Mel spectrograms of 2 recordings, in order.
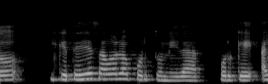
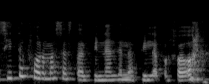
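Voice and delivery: usual speaking voice

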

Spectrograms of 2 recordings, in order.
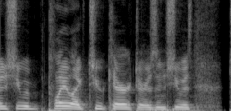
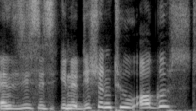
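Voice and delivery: affected, put-on French accent; 4 semitones higher than usual. Retelling a TikTok skit, the French recipient asks: imitating a French accent. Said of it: "an affected, like, a French accent".

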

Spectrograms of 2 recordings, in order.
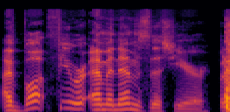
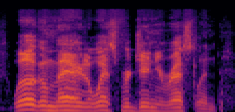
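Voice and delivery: big, put-on pro-wrestling promo announcer delivery; 3 semitones lower, 6 dB quieter than usual. Joking around, doing a put-on wrestler voice. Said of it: "Sound like a wrestler".

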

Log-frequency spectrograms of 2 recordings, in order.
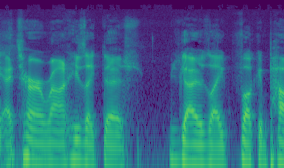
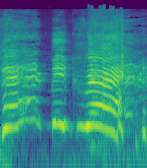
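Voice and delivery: put-on child screaming, higher and louder; 11 dB louder than usual. Retelling how a kid pointed and called a name: imitating a kid screaming. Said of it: "screaming as loud as he can".

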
